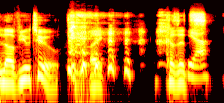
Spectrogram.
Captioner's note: laughing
